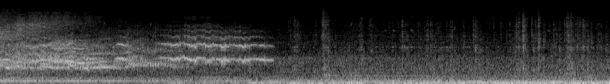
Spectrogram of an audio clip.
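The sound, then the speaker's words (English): Car tires squeal loudly as the car pulls away on an unmarked desert road in the dark, and the squeal gives way to a low, steady engine rumble. “As he drove out into the dark desert on an unmarked road”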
